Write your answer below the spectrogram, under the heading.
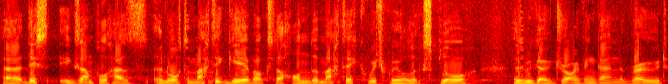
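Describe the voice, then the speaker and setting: A man with a British accent talks at a moderate pace. His loudness stays very even, and his pitch varies in an ordinary way. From England. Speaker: motoring video presenter. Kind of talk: car review presentation. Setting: on location with cars, partly in car. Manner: enthusiastic, animated. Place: hall.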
